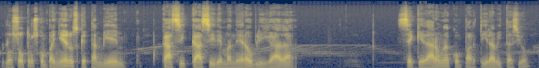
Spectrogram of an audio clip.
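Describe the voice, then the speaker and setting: A man narrating a paranormal story in a measured, earnest, confiding way. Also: a bass voice, fairly even intonation, slight background noise.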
